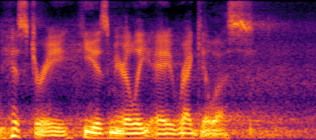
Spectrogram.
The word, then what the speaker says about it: Regulus: Regulus has no alternate pronunciations.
